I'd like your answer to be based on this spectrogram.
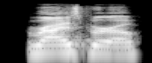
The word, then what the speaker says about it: Riseborough: But the actors include Christopher Abbott, Andrea Riseborough, is that how you say your name? – Riseborough, yeah.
